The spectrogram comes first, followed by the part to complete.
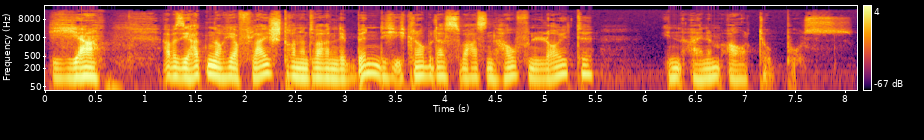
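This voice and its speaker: Husky, muddled, forgetful man. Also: on the low side. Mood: pondering, unsure. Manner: halting, hesitant, pondering to himself. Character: muddled, forgetful man groping uncertainly for memories. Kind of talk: radio drama monologue.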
